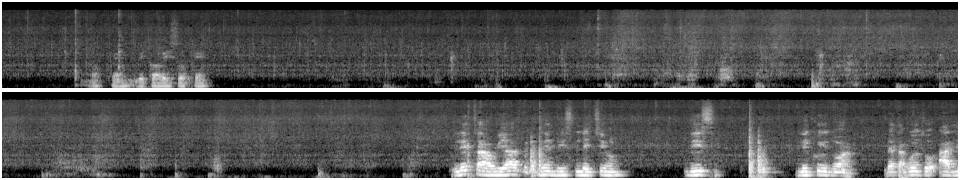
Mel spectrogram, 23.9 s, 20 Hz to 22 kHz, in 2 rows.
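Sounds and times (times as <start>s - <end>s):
stew sizzling in a frying pan: 0.0s - 23.9s
wooden spatula stirring and scraping: 4.7s - 19.9s.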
